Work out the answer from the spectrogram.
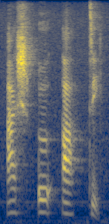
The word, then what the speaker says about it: heat: C'est très important parce que si tu prononces mal ce mot, heat, tu peux dire plein de choses en même temps qui n'ont rien à voir. Si tu dis juste eat sans le H aspiré, eat, E-A-T, ça veut dire manger en fait.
